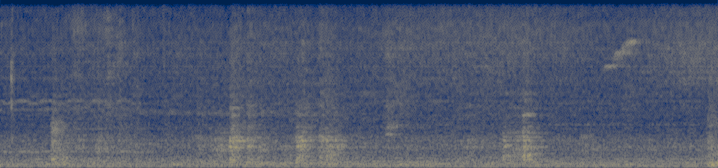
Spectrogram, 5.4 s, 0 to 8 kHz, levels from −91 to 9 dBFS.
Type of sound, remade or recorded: remade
